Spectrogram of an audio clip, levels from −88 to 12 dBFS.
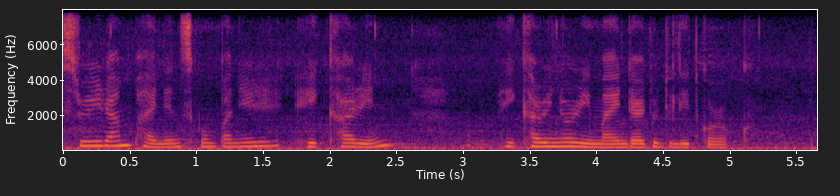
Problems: constant background noise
